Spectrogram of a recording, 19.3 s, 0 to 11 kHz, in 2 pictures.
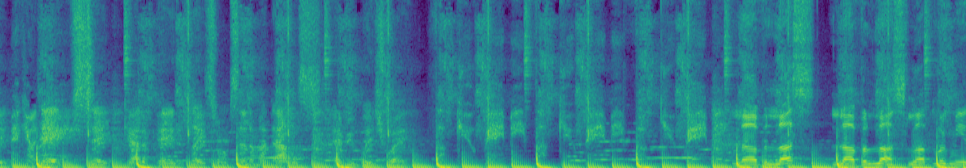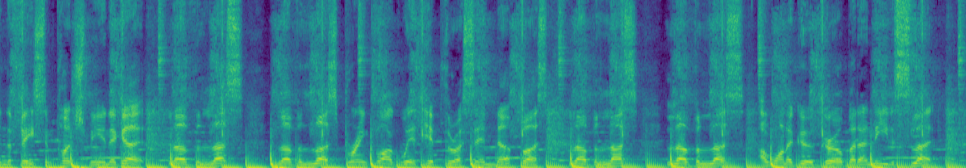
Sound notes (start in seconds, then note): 0.0 rapping; 4.3 whispering; 7.4 rapping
